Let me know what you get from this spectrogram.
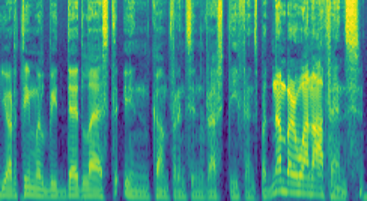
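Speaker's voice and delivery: put-on fortune-teller voice, Eastern European accent. Imagining a wild fortune teller's prediction about a football team: Eastern European psychic lady voice. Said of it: "Eastern European uh, psychic lady voice".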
